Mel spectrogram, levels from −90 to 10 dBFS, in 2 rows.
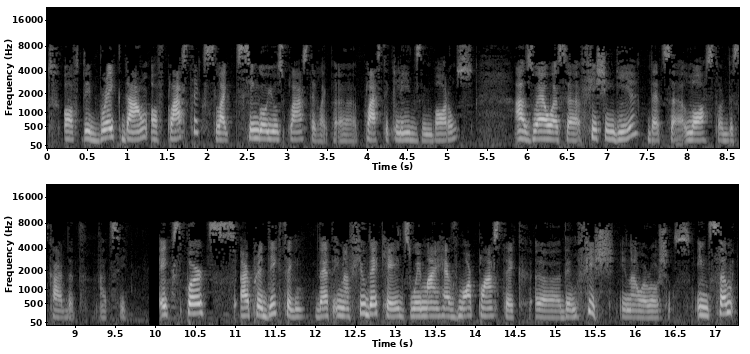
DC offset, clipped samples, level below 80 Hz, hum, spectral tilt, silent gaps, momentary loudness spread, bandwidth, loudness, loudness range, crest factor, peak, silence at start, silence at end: under 0.1%; under 0.1%; -62 dBFS; none; -4.5 dB/octave; 9.94-10.04 s; 14 LU; 8.8 kHz; -24 LUFS; 4 LU; 20 dB; -4 dBFS; 0 s; 0.1 s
